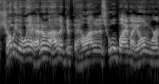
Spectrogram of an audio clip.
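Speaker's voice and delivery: loud angry ranting. Retelling own past prayer while stuck and angry: retelling own angry rant. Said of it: "I had all that ranting going on".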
